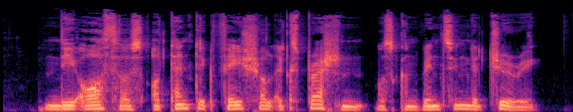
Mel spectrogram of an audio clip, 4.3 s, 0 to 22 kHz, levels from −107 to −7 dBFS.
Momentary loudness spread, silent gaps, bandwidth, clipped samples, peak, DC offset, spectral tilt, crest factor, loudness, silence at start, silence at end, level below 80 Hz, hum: 7 LU; none; 14 kHz; under 0.1%; -8 dBFS; under 0.1%; -5.5 dB/octave; 18 dB; -27 LUFS; 0.3 s; 0.3 s; -58 dBFS; none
